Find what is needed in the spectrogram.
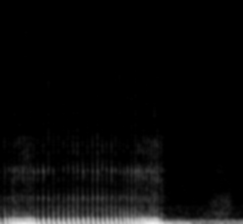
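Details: A French bulldog (blue and white pied or blue fawn) snoring: a rapid rattling, fluttering snore on one breath lasting about a second and a half, then quiet.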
